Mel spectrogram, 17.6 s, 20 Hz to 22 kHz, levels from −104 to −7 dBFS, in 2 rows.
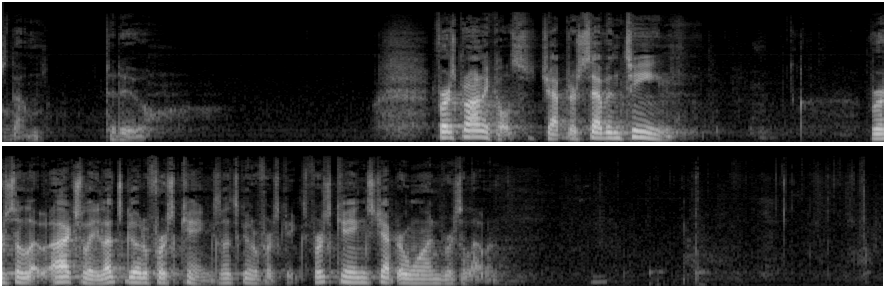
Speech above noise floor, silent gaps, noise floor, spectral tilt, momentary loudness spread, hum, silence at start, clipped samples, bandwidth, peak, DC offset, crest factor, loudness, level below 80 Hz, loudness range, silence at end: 48 dB; none; -85 dBFS; -5 dB/octave; 20 LU; none; 0.1 s; under 0.1%; 16 kHz; -16 dBFS; under 0.1%; 24 dB; -37 LUFS; -88 dBFS; 21 LU; 3.95 s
